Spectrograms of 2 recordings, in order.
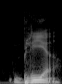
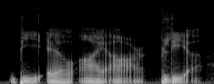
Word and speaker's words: bliver: Yeah, it's spelled bliver or bliver, but we almost never say that. Bliver, yeah, sometimes, but a lot of the time we pronounce it bliver, like kind of like this, B-L-I-R, bliver.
